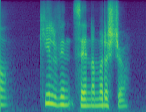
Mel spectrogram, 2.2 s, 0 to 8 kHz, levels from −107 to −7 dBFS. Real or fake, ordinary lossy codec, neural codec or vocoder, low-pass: fake; none; codec, 16 kHz, about 1 kbps, DyCAST, with the encoder's durations; none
